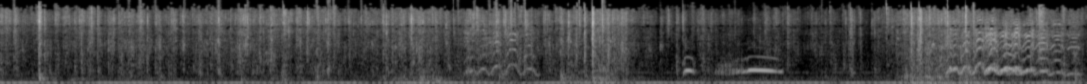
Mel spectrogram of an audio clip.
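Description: A loft of ringneck doves cooing, with short rolling coos around the middle and a run of them near the end. Brief flutters and scratches of wings and feet come in between, over a low steady hum.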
